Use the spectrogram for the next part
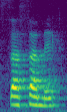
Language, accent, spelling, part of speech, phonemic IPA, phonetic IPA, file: Armenian, Eastern Armenian, սասանել, verb, /sɑsɑˈnel/, [sɑsɑnél], Hy-սասանել.ogg
- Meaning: 1. to shake, to move 2. to destroy, to ruin 3. to disrupt, to confuse, to weaken 4. to be shaken, to be moved 5. to tremble, to shake, to freeze (from fear)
